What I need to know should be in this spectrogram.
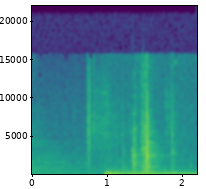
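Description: A heavy metal lever clunks and a door mechanism rumbles loudly.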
